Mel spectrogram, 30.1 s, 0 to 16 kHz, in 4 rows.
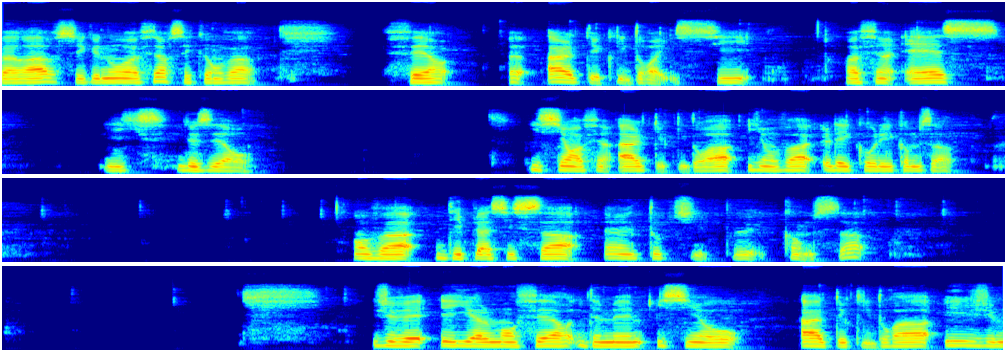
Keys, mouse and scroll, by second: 3.6 right click, 4.1 alt+right click, 5.0 click, 5.9 ctrl+z, 7.9 s, 11.8 alt+right click, 12.8-14.2 drag, 14.2 scroll down 3, 14.5-15.5 middle drag, 15.5 Tab, 16.1-16.9 middle drag, 16.9 Tab, 17.2 middle click, 17.6-18.0 scroll up 2, 18.0-19.2 middle drag, 19.2-21.8 drag, 21.8 middle click, 22.3 Tab, 22.6-23.1 scroll down 4, 23.1-24.2 middle drag, 24.2 scroll down 1, 24.4-24.9 scroll up 14, 25.2-26.7 middle drag, 26.7 scroll up 1, 27.1 Tab, 27.5-27.8 scroll down 2, 27.8 scroll up 1, 28.6 alt+right click, 29.3-30.0 drag.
